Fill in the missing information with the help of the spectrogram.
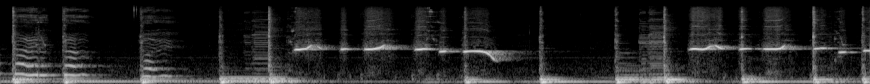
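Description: Acoustic guitar strummed in a steady rhythm, with a sung note fading out in the first second. Over the guitar comes a whistled melody in two phrases, the first ending in a downward slide.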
